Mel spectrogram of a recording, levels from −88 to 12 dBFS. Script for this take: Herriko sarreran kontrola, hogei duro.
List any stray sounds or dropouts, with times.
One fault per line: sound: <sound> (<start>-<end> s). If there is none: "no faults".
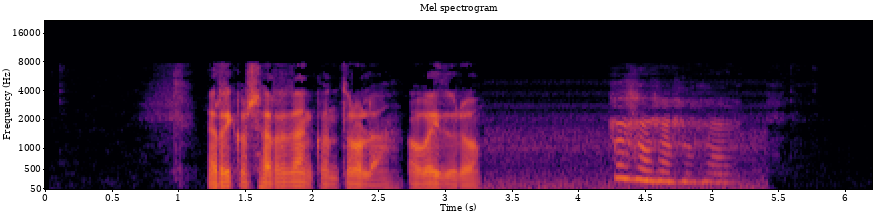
sound: laugh (4.2-5.2 s)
